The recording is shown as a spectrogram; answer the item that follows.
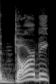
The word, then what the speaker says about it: Derby: I doing in the city of Darby anyway annoyingly not pronounced Derby well Darby just won a very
